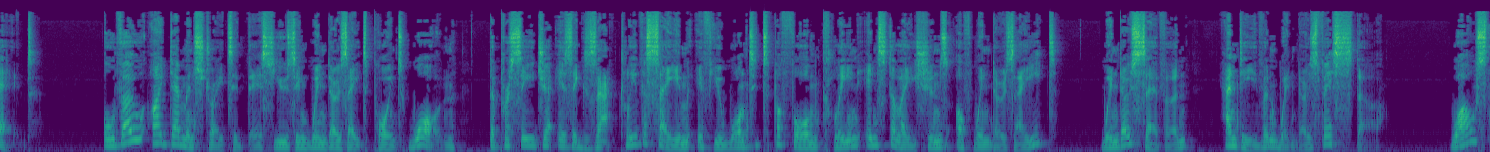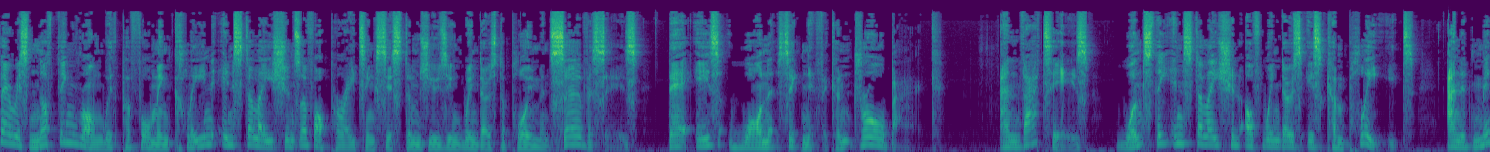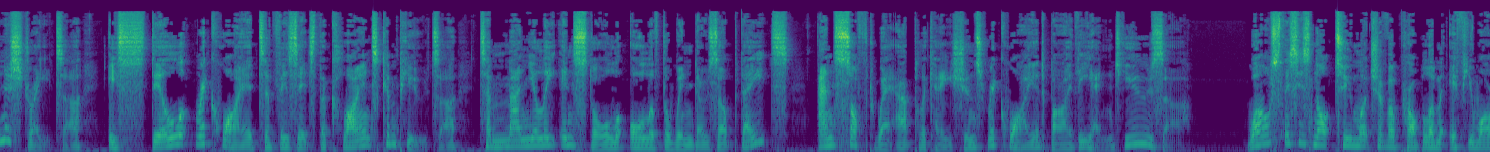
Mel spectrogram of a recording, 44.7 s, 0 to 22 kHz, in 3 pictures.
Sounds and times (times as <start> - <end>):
Narration, monologue: 0.0 - 44.7.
